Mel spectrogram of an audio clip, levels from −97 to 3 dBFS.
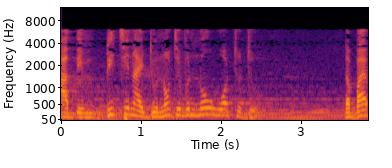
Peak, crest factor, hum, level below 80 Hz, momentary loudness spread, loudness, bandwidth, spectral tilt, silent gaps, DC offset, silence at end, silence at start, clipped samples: -6 dBFS; 18 dB; none; -46 dBFS; 14 LU; -25 LUFS; 6.4 kHz; -6 dB/octave; none; under 0.1%; 0 s; 0 s; under 0.1%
